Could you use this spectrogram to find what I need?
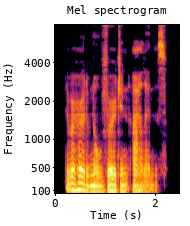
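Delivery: ordinary delivery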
